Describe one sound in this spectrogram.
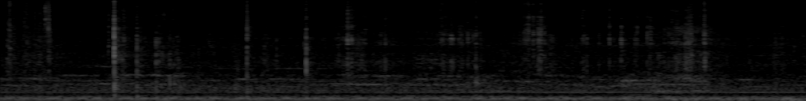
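Fried dough pieces rustle and scrape softly as they are rolled in sugar in a plastic tub.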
